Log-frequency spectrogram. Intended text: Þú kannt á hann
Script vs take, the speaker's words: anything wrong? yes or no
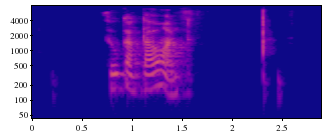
no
